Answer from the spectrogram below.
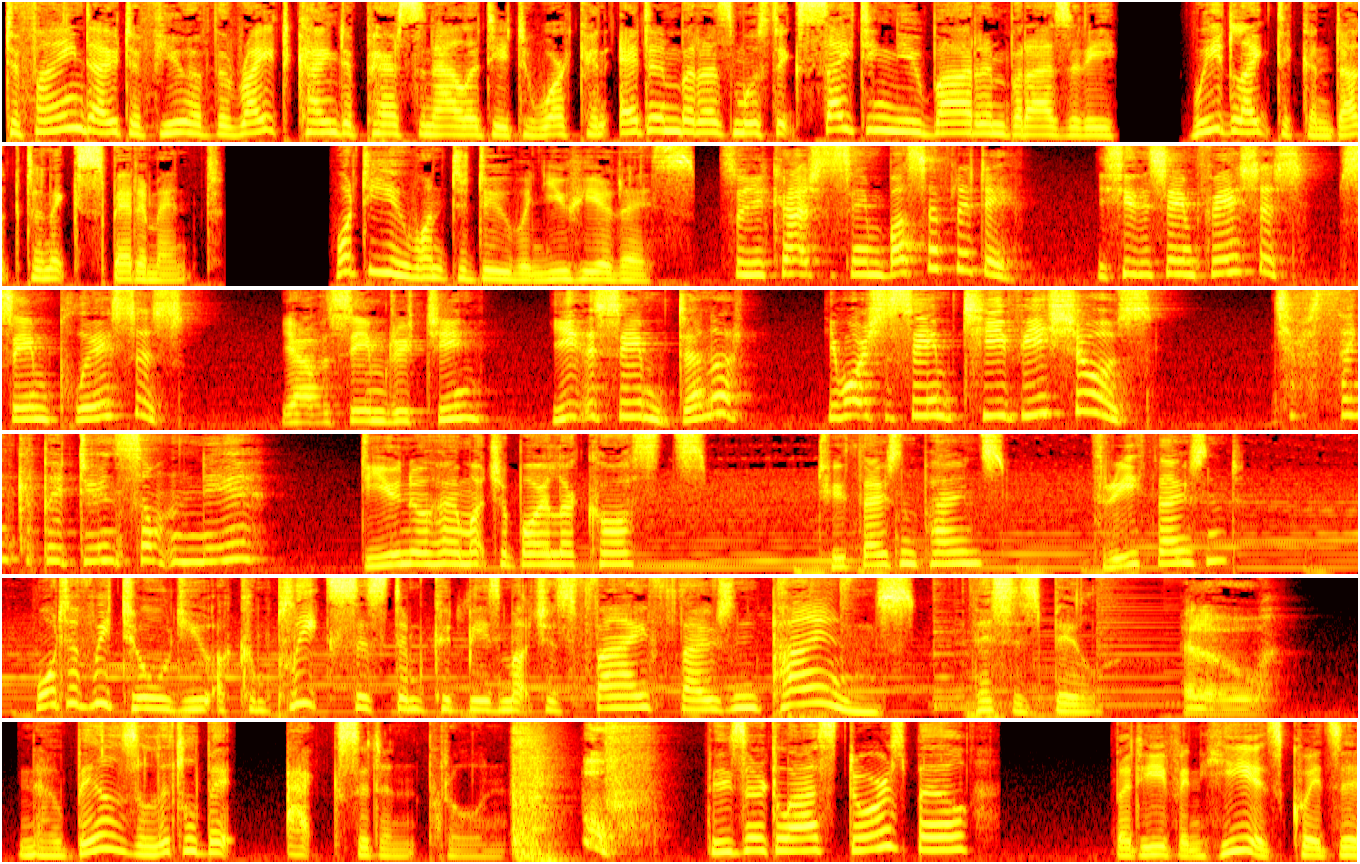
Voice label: Commercial Samples

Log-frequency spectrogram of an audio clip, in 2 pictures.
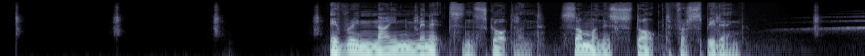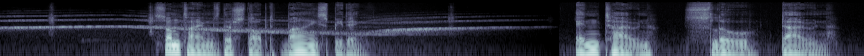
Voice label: Commercial Radio; Scottish Government Campaign

